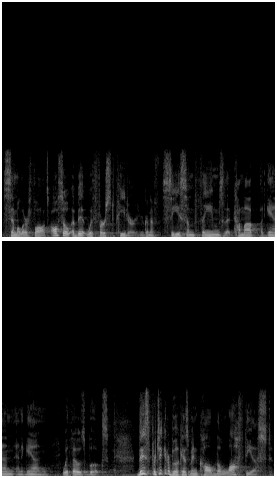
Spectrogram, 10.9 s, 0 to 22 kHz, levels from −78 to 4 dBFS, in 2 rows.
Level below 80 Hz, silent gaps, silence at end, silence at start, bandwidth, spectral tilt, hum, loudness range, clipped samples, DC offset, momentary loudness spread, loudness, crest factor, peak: -64 dBFS; none; 0.05 s; 0.05 s; 8.4 kHz; -6 dB/octave; none; 4 LU; under 0.1%; under 0.1%; 11 LU; -33 LUFS; 20 dB; -12 dBFS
